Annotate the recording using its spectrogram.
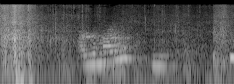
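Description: Rustle of a crinkly fabric pet play tunnel being handled, loudest right at the start, then faint voice sounds.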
